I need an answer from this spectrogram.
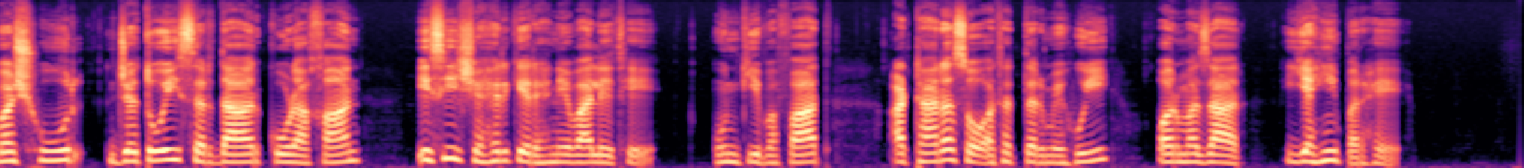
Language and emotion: Urdu, neutral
